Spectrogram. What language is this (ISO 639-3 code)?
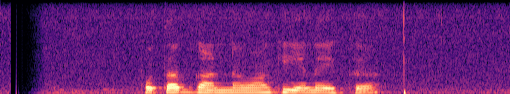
sin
